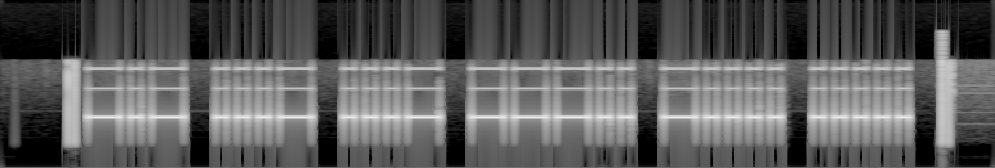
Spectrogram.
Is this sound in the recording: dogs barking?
no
